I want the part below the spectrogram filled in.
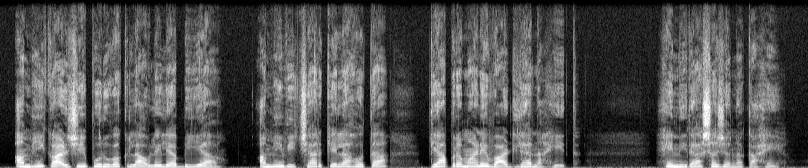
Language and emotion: Marathi, sad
